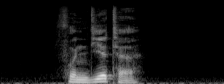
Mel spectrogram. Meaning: 1. comparative degree of fundiert 2. inflection of fundiert: strong/mixed nominative masculine singular 3. inflection of fundiert: strong genitive/dative feminine singular
- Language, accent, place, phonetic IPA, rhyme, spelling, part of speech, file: German, Germany, Berlin, [fʊnˈdiːɐ̯tɐ], -iːɐ̯tɐ, fundierter, adjective, De-fundierter.ogg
